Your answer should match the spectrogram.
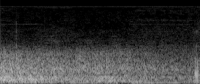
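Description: Low rumble of a shelling explosion rolling and echoing, fading away steadily.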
